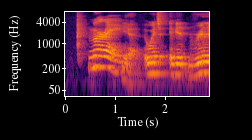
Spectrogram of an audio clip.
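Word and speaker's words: Mairéad: This name is Mairead. Mairead. Yeah, which if you really pronounce it right, it's actually Mairead, but just saying it quickly, it's Mairead.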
